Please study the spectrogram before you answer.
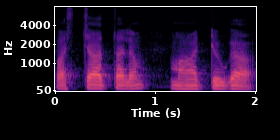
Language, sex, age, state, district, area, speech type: Malayalam, male, 45-60, Kerala, Wayanad, rural, read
